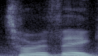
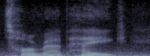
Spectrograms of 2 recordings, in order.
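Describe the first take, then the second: First: The middle consonant is pronounced as a V. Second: The middle consonant is pronounced as a B. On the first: The speaker calls it right. "Torra Veg, if you're wondering" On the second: The speaker calls it wrong. "instead of saying Torab Haig"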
